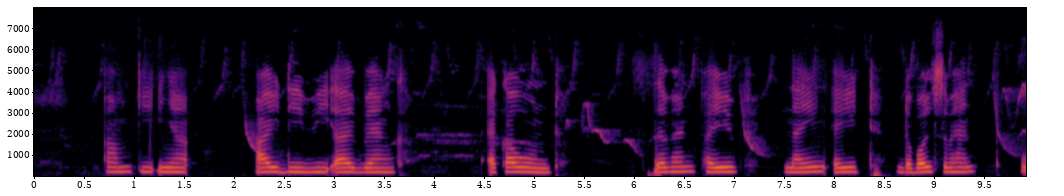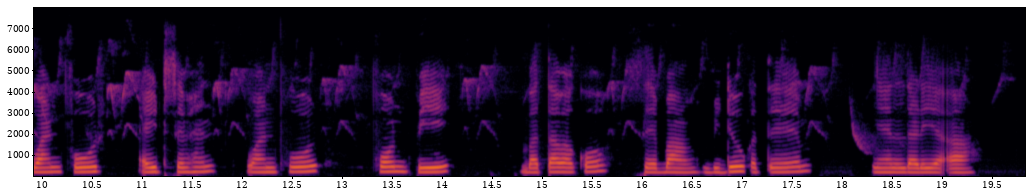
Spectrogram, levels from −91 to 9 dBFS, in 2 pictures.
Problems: none marked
